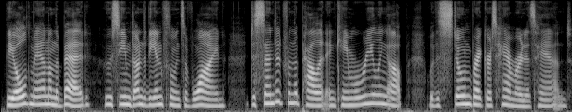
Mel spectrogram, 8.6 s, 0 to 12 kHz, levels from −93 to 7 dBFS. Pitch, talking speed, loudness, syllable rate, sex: 220 Hz, 200 wpm, -17 LUFS, 5.3 syllables/s, female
